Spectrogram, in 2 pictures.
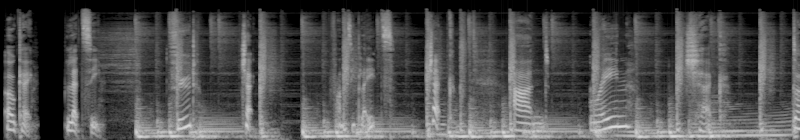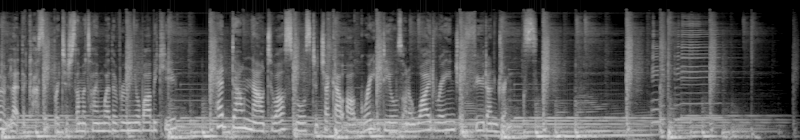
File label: Commercial, UK; GoLocalise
